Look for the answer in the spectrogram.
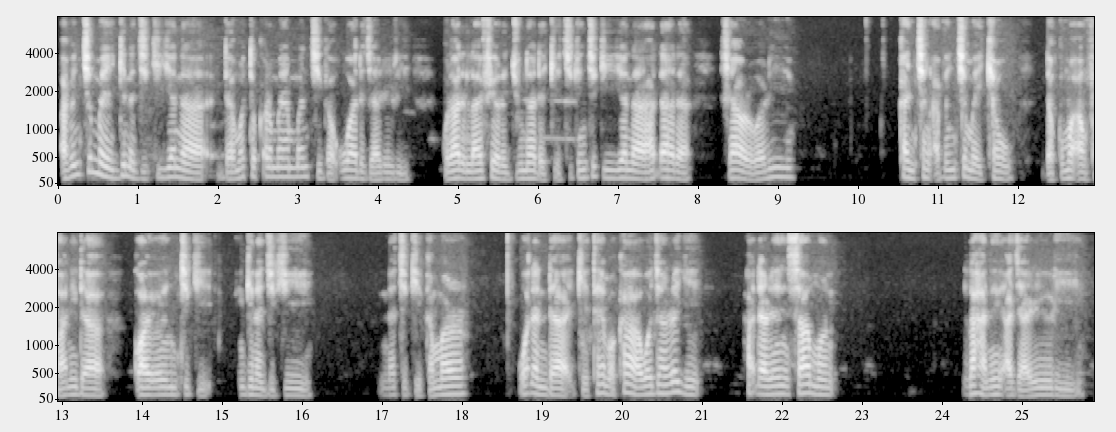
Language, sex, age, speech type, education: Hausa, male, 15-29, spontaneous, tertiary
